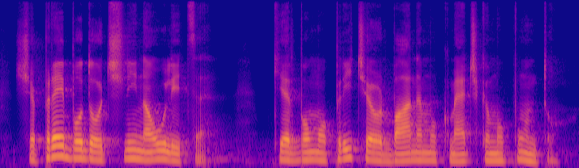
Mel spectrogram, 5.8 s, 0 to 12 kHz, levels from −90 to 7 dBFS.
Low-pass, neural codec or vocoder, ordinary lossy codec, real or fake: none; codec, 24 kHz, 1.2 kbps, DualCodec; none; fake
